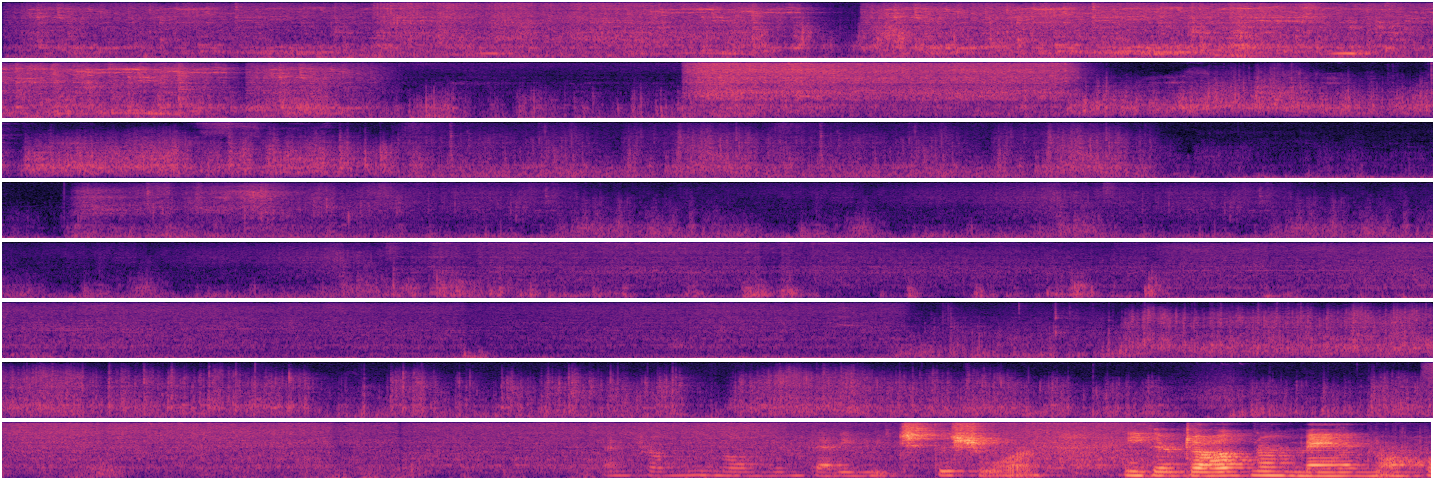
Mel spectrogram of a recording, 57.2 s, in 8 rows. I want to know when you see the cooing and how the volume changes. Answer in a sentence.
The cooing can be heard from 0.0 to 9.1 s, getting louder then quieter.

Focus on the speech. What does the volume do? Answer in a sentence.
The loudness of the speech goes up.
